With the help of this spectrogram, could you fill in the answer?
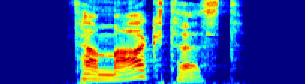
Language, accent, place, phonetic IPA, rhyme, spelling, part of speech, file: German, Germany, Berlin, [fɛɐ̯ˈmaʁktəst], -aʁktəst, vermarktest, verb, De-vermarktest.ogg
- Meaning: inflection of vermarkten: 1. second-person singular present 2. second-person singular subjunctive I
